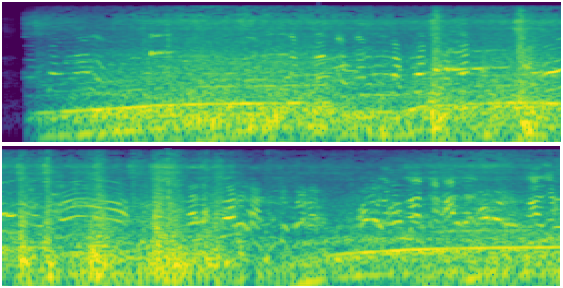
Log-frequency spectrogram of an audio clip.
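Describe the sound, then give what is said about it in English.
A dump truck's heavy engine drones steadily while loud metallic crashes and bangs break out repeatedly as the truck crashes around, with voices shouting and talking over the chaotic racket throughout. “Next clip, the dump truck crashing around.”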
